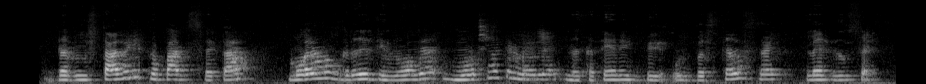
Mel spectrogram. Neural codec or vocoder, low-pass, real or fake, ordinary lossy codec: codec, 44.1 kHz, 3.4 kbps, Pupu-Codec; none; fake; none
